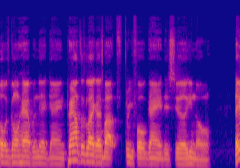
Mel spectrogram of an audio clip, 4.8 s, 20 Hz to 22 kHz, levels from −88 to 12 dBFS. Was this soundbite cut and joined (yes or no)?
yes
